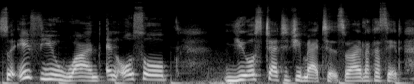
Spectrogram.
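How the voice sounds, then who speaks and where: A woman's medium-pitched voice at a moderate pace, with music in the background. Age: 30s. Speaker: makeup artist and beauty educator. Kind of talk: casual talk to camera. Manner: conversational, with many fillers.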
